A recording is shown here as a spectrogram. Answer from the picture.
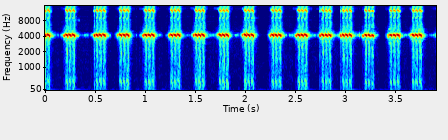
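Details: Sharp, ringing cricket chirps meant to scare off rats, each short pulse clearly separated, about four each second in an even rhythm, nothing else audible.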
